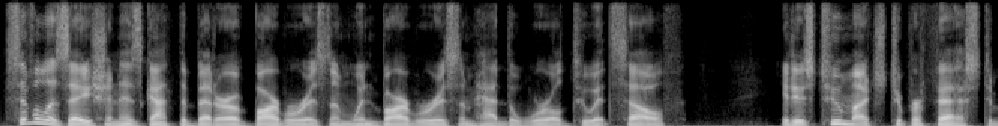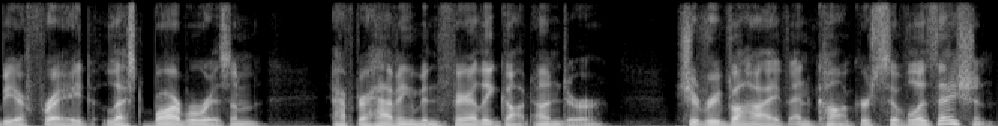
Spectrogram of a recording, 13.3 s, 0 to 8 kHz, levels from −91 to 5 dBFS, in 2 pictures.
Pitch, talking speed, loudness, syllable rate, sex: 105 Hz, 165 wpm, -21 LUFS, 5.3 syllables/s, male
